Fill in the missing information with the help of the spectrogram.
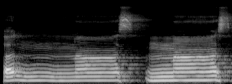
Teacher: نون پر تشدید ہونے کی وجہ سے ایک الف کے برابر گنہ کریں گے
